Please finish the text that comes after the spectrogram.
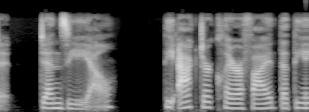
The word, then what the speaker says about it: Denzel: So she said, "From now on, you're Denzel Denzel," he recalled, emphasizing the distinct vowel sound that differentiated him from his father, whose pronunciation was Denzel.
